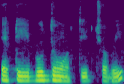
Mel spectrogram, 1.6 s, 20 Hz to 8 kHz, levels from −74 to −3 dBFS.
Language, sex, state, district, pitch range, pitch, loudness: Bengali, male, West Bengal, Jhargram, 100-115 Hz, 105 Hz, -18 LUFS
